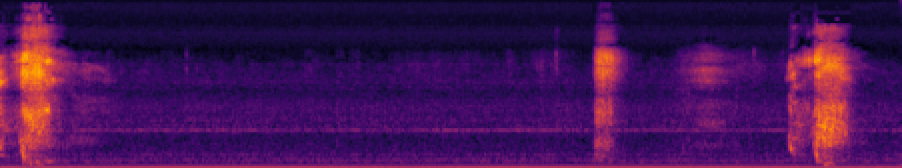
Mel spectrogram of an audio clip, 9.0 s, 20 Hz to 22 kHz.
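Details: Itchy allergy sneezing fit with building congestion, recorded 3/21: three forceful sneezes over about nine seconds, last two close together, steady low room hum.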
